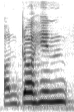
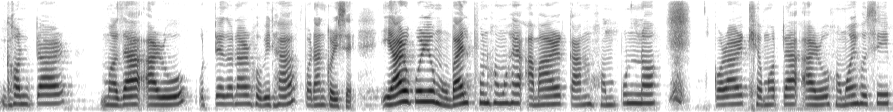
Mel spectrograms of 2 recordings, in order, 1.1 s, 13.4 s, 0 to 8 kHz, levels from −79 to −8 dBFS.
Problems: background sounds at intervals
